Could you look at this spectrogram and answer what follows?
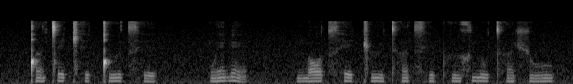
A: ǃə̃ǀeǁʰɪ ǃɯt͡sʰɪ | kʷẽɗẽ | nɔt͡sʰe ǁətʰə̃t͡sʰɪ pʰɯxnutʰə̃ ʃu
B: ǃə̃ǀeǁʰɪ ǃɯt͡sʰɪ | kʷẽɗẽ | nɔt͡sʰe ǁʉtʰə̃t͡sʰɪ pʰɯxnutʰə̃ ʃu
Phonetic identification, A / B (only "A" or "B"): B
